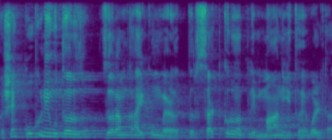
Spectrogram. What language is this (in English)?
Konkani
